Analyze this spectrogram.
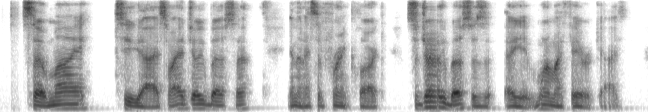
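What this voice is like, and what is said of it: Raspy voice. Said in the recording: “You'll hear my raspy voice.”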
